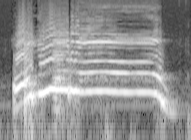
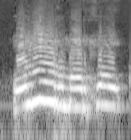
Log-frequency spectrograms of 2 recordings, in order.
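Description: First: Long, high-pitched dying wail; over-the-top death cry; mock death scream. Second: Said in the usual way.

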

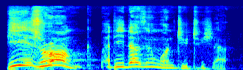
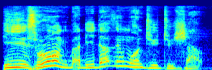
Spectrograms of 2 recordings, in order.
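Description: First: "wrong" much higher and louder, then dropping; emphatic repeat. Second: Said in the usual way. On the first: Shown as a demonstration. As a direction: hammer "wrong" high and hard, then settle. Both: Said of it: "repeated louder".

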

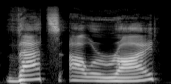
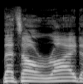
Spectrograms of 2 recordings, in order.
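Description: First: Slow, higher question on "That's our ride"; incredulous echo. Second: Said in the usual way. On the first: A narrator's reading. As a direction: stretch "That's" and rise in disbelief on "ride". Leia's incredulous echo of Han.

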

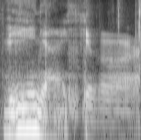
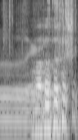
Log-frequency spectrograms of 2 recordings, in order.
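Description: First: Slow, dopey cartoon Pokemon voice; derpy Venusaur imitation. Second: Venusaur said in a deeper voice; dropping voice deep. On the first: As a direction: drag out Venusaur like a goofy cartoon creature. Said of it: "Trying to imitate the one from Hey You Pikachu". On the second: Shown as a demonstration. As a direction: drop the voice down on Venusaur. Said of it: "Just in, like, a deeper voice".

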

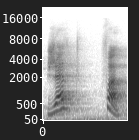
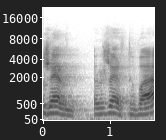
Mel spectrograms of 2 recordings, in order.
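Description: First: Jertfă said with a clear F after the T; the right form jertfă, T then F; correct F sound. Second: Jertvă said slowly with a V, not F; wrong form jertvă with V, syllables drawn out; wrong V sound. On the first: (jertfă rostit corect, cu F) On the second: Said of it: "nu este cu V". (pronunția greșită jertvă, cu V) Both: Shown as a demonstration.

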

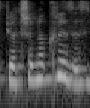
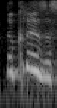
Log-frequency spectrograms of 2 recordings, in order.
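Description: First: Said in the usual way. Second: Kryzys said higher and louder, punched; first kryzys pitched up and pushed; emphatic crisis. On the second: Acted. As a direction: stress hard on kryzys, much higher.

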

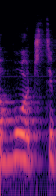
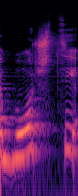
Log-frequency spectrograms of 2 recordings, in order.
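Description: First: Бочці with ч merged into one long soft ць. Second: Бочці said as written, ч clearly before ці; ch kept before tsi. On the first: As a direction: turn бочці into боцьці, holding the ць. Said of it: "«ць» подовжене". (бочці як боцьці, з подовженим ць) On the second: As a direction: sound the ч in бочці. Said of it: "Не". (бочці з виразним ч, як на письмі) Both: Shown as a demonstration.

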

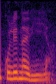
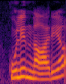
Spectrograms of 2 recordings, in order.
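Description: First: "кулінарія" stressed on РІ: кулінаРІя; alternative stress. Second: "кулінарія" stressed on НА: куліНАрія. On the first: Teacher adds the allowed variant, quickly, stressing кулінаРІя. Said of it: "але можна сказати і". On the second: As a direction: draw out НА in кулінарія. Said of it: "можна сказати і кулінарія". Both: Shown as a demonstration.

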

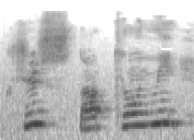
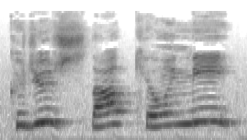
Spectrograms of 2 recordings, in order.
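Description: First: Said in the usual way. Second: Louder, stress on you; "Could you stop killing me?" plus fort sur "you"; exasperated plea. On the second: Real, not acted.

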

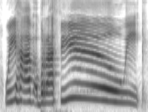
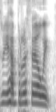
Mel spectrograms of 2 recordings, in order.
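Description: First: "Brazil" stretched very long, slow; drawn-out Brazil. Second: Said in the usual way. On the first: Real, not acted. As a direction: hold the last syllable of "Brazil" like an announcer. Hypes the week's theme.

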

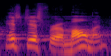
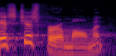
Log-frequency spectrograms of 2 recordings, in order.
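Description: First: Said in the usual way. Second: Dropped low and soft, hushed; hushed aside. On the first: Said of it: "But I've got this problem". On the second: Shown as a demonstration. Preacher softly shows how to shrug off criticism. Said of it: "just say".

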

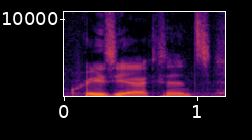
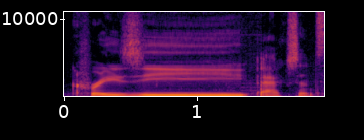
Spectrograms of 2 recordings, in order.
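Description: First: Said in the usual way. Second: Slow drawn-out crazy accents. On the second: Shown as a demonstration. Gamer slowly naming his habit, drawling crazy accents.

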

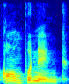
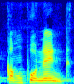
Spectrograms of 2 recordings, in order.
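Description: First: Component starting "kom", with an open o; wrong pronunciation. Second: Component starting with a weak "kum"; correct pronunciation. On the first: Teacher repeating the error, mispronounced. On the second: Teacher repeating the model, correctly pronounced. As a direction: reduce the start of component to "kuhm". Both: Shown as a demonstration. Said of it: "Not component".

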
